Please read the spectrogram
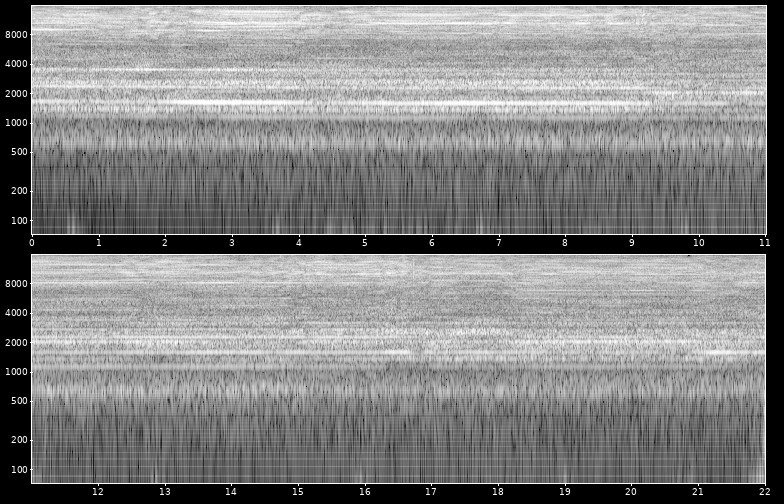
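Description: Embossing heat gun running steadily, its fan blowing hot air with a constant whine.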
